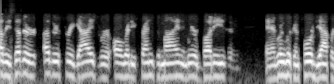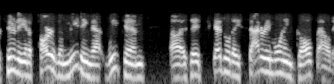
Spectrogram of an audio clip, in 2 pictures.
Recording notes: by way of phone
